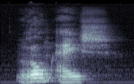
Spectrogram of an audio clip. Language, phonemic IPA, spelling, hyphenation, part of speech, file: Dutch, /ˈroːm.ɛi̯s/, roomijs, room‧ijs, noun, Nl-roomijs.ogg
- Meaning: ice cream (with at least 5% milkfat)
